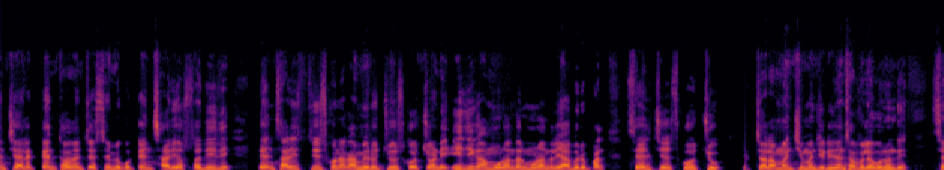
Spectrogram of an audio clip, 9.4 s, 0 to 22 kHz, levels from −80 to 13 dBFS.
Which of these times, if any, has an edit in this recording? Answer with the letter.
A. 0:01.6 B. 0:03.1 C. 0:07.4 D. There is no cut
C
